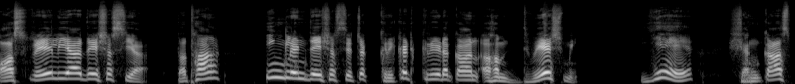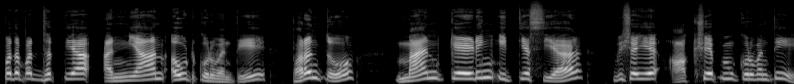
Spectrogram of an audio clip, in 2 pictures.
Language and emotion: Sanskrit, disgusted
